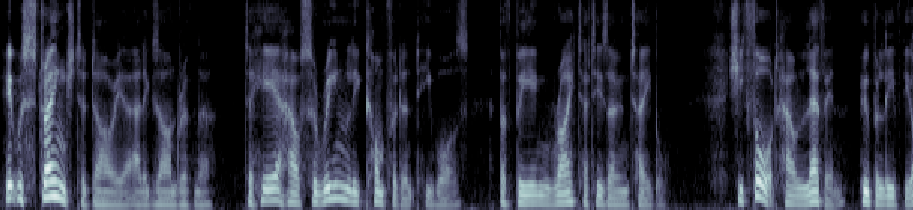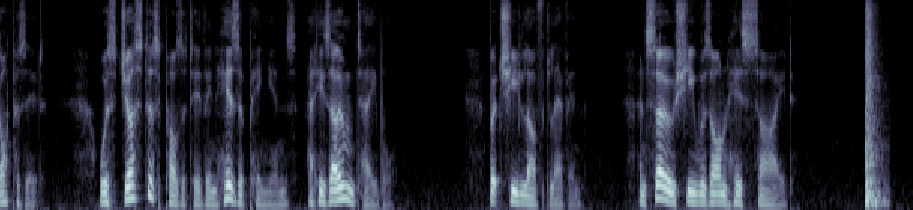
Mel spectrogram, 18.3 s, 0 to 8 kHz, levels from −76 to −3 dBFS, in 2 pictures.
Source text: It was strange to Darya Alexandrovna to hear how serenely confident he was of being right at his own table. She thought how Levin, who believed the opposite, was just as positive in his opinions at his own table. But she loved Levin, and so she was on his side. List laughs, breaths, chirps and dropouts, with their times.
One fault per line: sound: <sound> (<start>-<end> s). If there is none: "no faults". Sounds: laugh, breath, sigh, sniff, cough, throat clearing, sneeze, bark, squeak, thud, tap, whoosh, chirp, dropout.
sound: thud (17.8-18.0 s)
